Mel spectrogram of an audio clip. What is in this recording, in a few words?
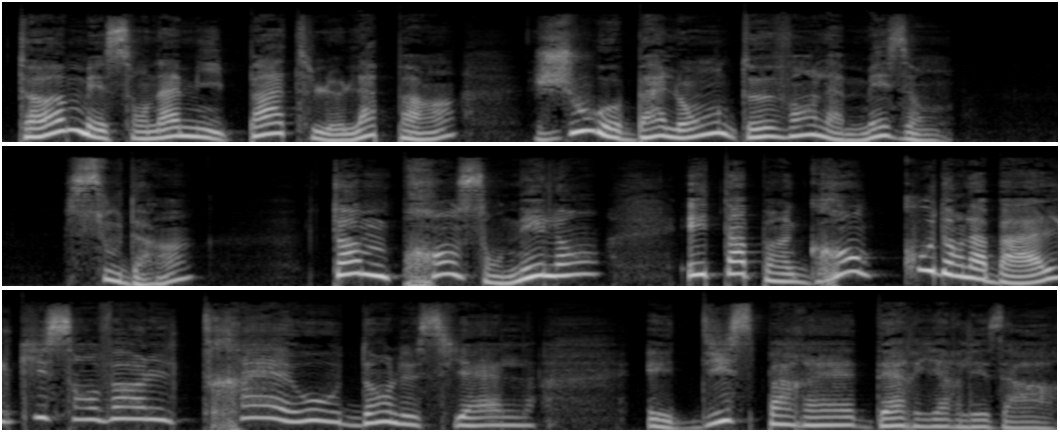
children book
